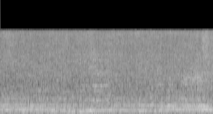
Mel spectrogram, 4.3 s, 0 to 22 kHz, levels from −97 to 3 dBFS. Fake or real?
fake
